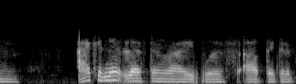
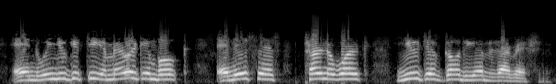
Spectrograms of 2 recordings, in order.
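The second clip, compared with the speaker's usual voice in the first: put-on high, loud scolding old-school knitter; bossy exclamation at a pupil's mistake; scolding Swedish teacher; 7 semitones higher, 7 dB louder than usual. Swedish teacher lecturing on proper knitting.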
